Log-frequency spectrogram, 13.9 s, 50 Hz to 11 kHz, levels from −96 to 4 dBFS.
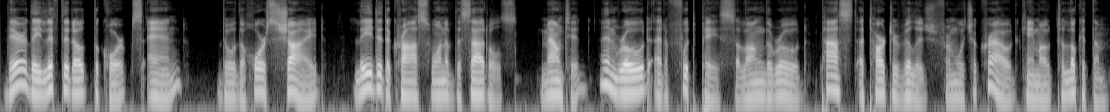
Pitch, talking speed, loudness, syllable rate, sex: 115 Hz, 180 wpm, -20 LUFS, 4.2 syllables/s, male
